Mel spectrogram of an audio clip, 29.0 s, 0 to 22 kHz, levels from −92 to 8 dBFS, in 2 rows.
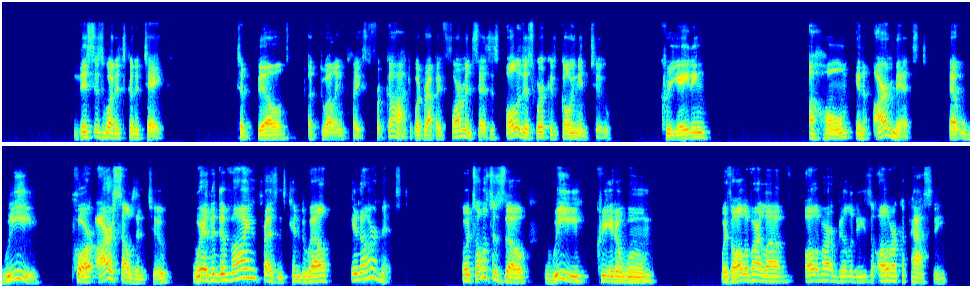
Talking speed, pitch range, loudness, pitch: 140 wpm, 125-150 Hz, -23 LUFS, 135 Hz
